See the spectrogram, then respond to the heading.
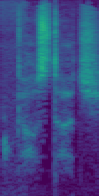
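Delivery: barely audible, very quiet, breathy whisper. Whispering a command word into a lance before charging: whispering. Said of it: "and I whisper into my lance".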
